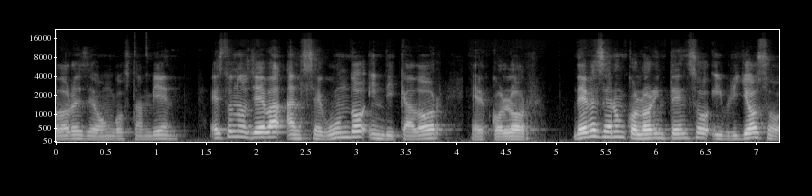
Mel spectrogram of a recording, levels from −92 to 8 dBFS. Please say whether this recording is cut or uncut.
uncut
